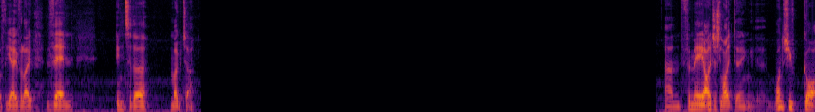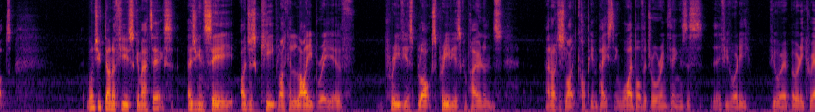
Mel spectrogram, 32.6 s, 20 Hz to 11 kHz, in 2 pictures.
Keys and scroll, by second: 1.7 m, 2.1 Return, 20.2 c, 20.6 Return, 25.1 Escape, 27.8 c, 28.2 Return, 31.3 Escape.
